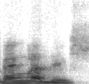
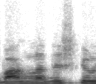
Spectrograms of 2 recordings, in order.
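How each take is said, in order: First: It is said with an anglicized European accent. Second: It is said with a native Bengali accent.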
